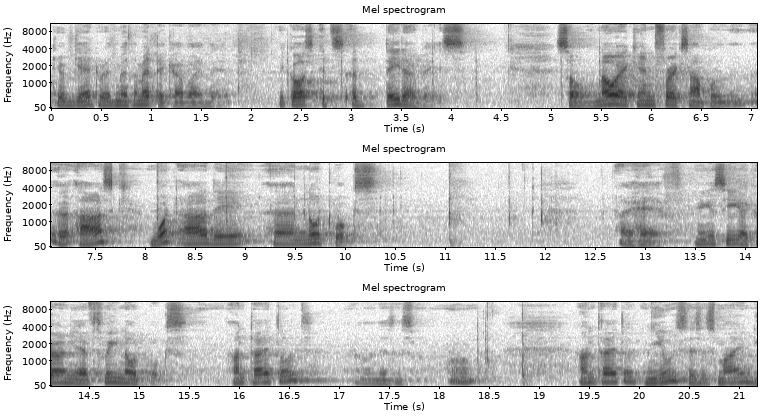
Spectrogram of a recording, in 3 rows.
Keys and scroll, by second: 8.1-11.8 typing, 11.9 alt+s, 12.8 alt+shift+Return, 13.5 shift+Return, 18.7 BackSpace.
